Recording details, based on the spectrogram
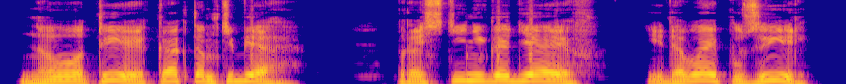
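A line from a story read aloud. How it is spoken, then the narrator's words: Yelled, freezing. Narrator (Russian): Заорал я, в конец околевая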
